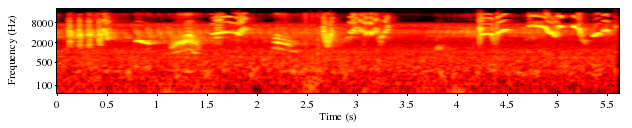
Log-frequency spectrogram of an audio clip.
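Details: Training fill-in song for a pet Oriental magpie-robin, meant to teach imitation of other birds: loud chirp bursts and looping whistled slurs separated by brief pauses, over a constant thin background hiss.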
